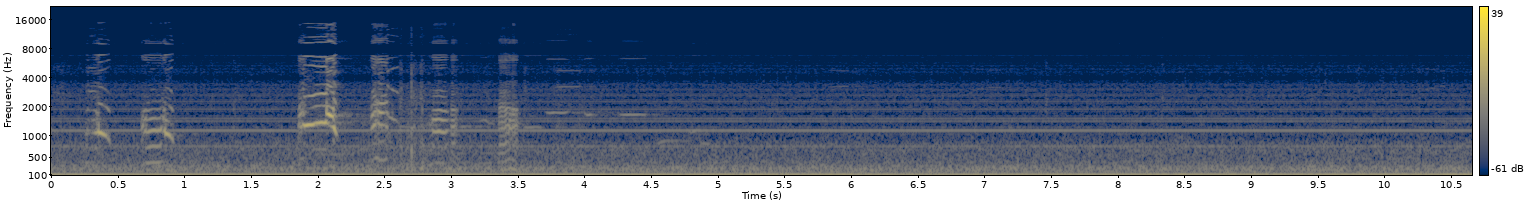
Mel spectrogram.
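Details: White-bellied sea eagle at Sydney Olympic Park, Australia, filmed by a nest camera while intruders are present and live fish is brought for breakfast: loud honking, goose-like notes in two short bursts over a steady low hum.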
